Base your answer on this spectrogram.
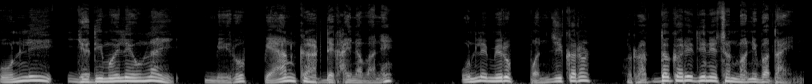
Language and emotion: Nepali, fearful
